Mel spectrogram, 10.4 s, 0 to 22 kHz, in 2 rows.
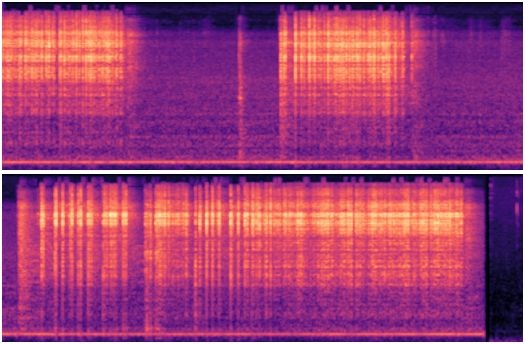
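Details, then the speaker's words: MIG welding rocker panel rust repair on 2002 Mercury Sable wagon; arc snaps, pops and cracks irregularly over steady hum instead of smooth frying sizzle, welder struggling, weld buildup; erratic welding arc. "you can listen to the welder while i was doing it you could tell i was struggling because it was just sort of snapping and cracking it wasn't making a nice sizzling sound like i've always been told when you're welding good"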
